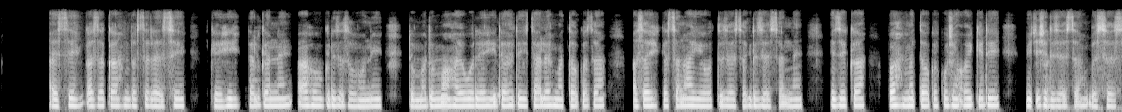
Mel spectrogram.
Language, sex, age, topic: Gamo, female, 18-24, government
